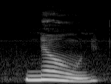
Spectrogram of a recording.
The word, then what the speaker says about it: known: However, I think some English language learners don't trust that they are hearing a different pronunciation in words like grown, G-R-O-W-N, and known, K-N-O-W-N. Both of those words are spelled O-W, but pronounced with a long O sound, O, and not the OW sound, ow.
